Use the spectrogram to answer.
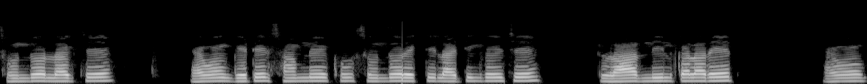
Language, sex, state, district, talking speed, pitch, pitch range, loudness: Bengali, male, West Bengal, Jhargram, 115 wpm, 155 Hz, 145-160 Hz, -17 LUFS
